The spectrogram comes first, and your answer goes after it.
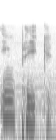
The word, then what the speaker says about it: NPEC: abandoned in favor of NPEC, with English speakers pronouncing the word as INPEAK.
